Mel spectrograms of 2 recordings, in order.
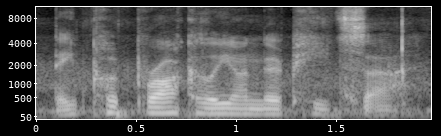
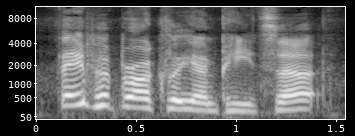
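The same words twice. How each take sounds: First: Hushed, revealing a dark secret; soft mock-ominous revelation; low, conspiratorial. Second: Higher, lively repeat of the line; animated, high-pitched remark; incredulous aside. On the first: A narrator's reading. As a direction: confide it softly and gravely. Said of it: "keeping her voice low as if she was revealing the darkest of truths". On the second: Real, not acted. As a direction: say it pitched up, in open disbelief. Reader's amused aside repeating the line.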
